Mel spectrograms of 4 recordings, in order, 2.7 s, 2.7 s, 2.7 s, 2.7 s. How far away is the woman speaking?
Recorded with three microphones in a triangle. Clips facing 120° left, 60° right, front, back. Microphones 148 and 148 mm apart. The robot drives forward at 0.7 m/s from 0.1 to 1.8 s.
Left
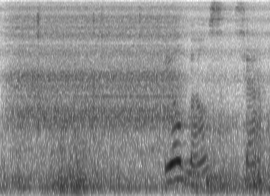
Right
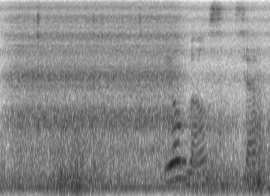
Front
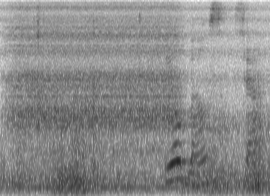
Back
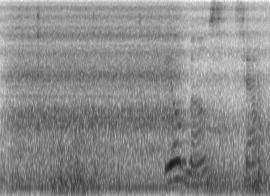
About 4.5 m.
